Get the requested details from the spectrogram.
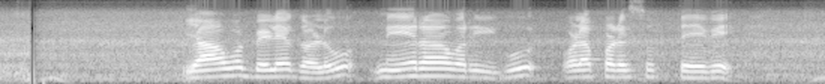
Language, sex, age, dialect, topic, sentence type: Kannada, female, 51-55, Central, agriculture, question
